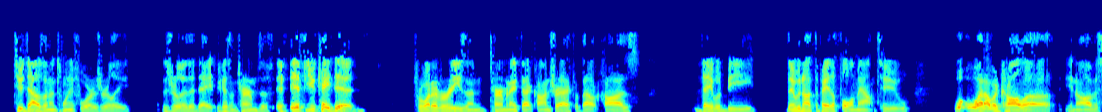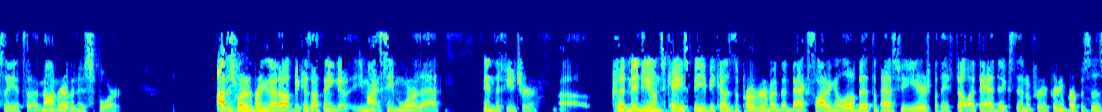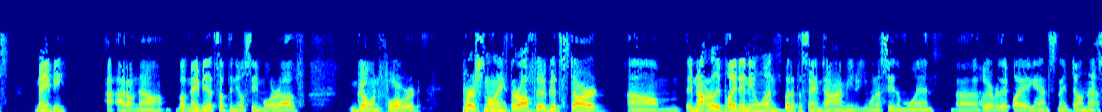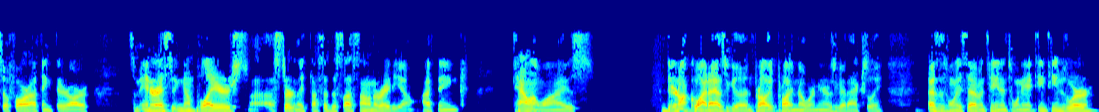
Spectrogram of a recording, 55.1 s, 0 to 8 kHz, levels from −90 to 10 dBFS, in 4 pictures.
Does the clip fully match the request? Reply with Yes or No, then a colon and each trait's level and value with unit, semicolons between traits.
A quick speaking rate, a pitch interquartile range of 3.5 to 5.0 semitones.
No: fast, 210 wpm; average, 2.7 semitones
